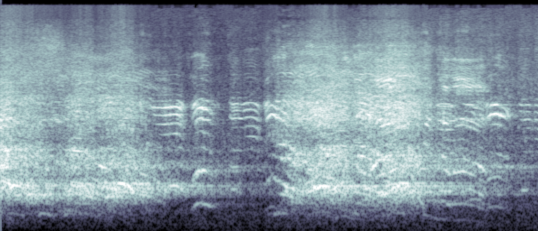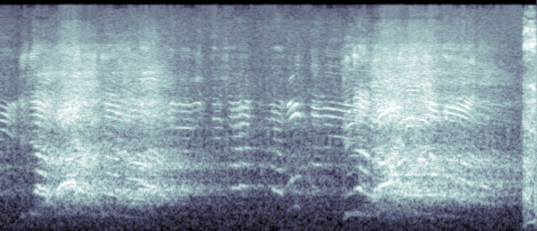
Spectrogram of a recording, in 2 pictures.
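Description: A large gathering at an outdoor religious sermon in Balai Haor answering the Nara-e-Takbir call, the crowd roaring back in loud unified chanted shouts in three long waves, close and powerful.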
